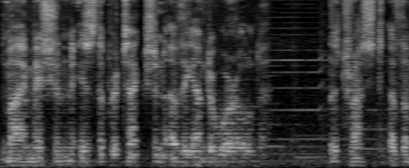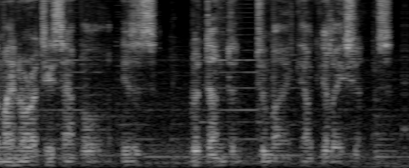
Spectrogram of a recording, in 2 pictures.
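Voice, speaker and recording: An actor playing a cold, calculating giant guardian robot in a video game, speaking in a formal, emotionless, machine-like way. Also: male voice, a bass voice, completely flat delivery, normal speed, over music. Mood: cold, analytical.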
